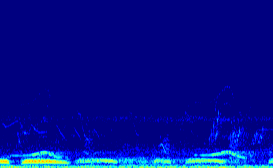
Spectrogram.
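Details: Spotted dove, a decoy bird for luring wild doves on the ground, praised for a small, ringing voice and very good coo phrasing. Deep, throaty coos in a short phrase, with a thin rising whistle from another bird and a low background rumble.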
